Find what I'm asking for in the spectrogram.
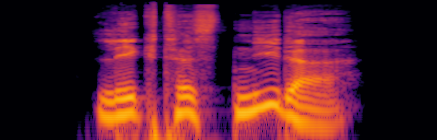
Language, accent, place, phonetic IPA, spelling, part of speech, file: German, Germany, Berlin, [ˌleːktəst ˈniːdɐ], legtest nieder, verb, De-legtest nieder.ogg
- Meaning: inflection of niederlegen: 1. second-person singular preterite 2. second-person singular subjunctive II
